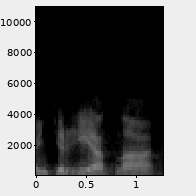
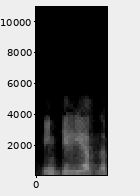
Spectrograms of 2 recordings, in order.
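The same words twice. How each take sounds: First: Musing low. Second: Интересно said up and quick; higher, surprised interesting. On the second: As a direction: lift the word Интересно high and bright. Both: Shown as a demonstration.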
